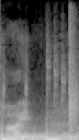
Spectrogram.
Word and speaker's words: TIJN: They were sponsored by this online company called Time, TIJN, and I was told that it should be pronounced as Time.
